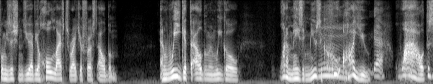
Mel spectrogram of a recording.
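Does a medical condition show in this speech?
No.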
